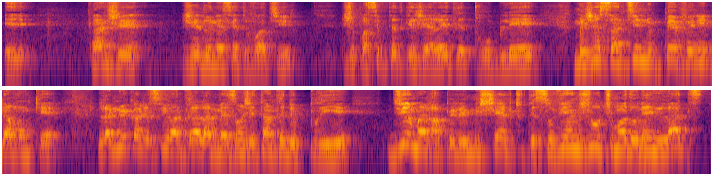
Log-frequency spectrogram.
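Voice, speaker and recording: A gospel singer from the Democratic Republic of the Congo preaches a testimony sermon in a live-streamed church, his fairly high voice at a moderate pace sounding roomy. He repeats phrases in a rising preaching rhythm, laughs, and mixes French with Lingala.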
